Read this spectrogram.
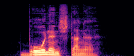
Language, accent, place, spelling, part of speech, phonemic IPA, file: German, Germany, Berlin, Bohnenstange, noun, /ˈboːnənˌʃtaŋə/, De-Bohnenstange.ogg
- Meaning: 1. beanpole; a thin pole for supporting bean vines 2. beanpole; a tall, thin person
